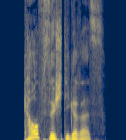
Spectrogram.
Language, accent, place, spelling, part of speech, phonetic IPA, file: German, Germany, Berlin, kaufsüchtigeres, adjective, [ˈkaʊ̯fˌzʏçtɪɡəʁəs], De-kaufsüchtigeres.ogg
- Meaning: strong/mixed nominative/accusative neuter singular comparative degree of kaufsüchtig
